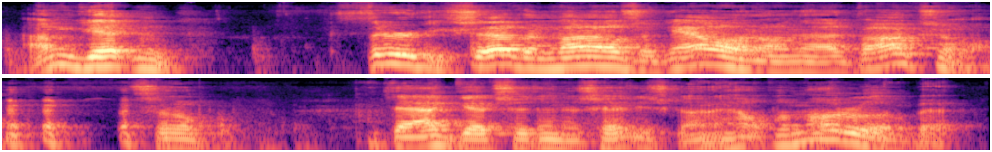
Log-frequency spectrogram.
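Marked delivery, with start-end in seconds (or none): 0.2-5.0 very loud, big-voiced booming delivery. Recounting Ray coming over to talk to Dad, imitating Ray's booming voice. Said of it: "this guy had a big booming voice".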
